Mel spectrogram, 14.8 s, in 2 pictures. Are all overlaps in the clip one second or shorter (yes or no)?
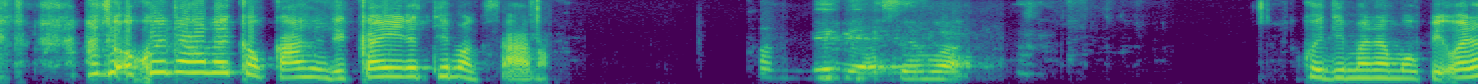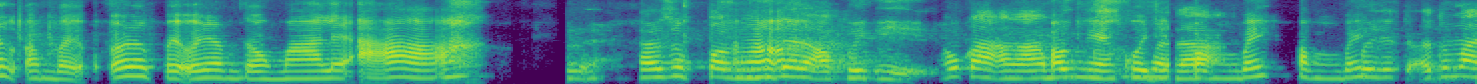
no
